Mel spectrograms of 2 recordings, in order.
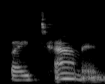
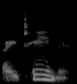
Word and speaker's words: vitamin: thinks the uh sound instead of by tamen or vitamin that a sound that you say in the middle of vitamin is the schwa sound when we have an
